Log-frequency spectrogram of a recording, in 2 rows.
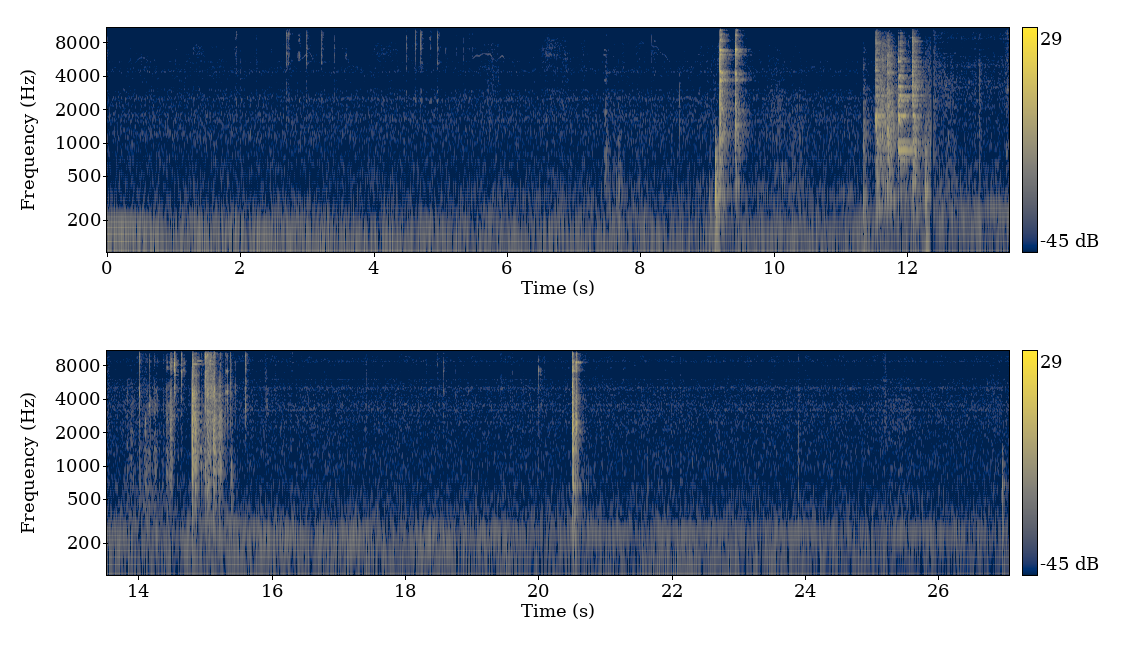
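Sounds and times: steady low hum: 0:00.0 - 0:27.0
metal parts clinking: 0:13.8 - 0:15.7.

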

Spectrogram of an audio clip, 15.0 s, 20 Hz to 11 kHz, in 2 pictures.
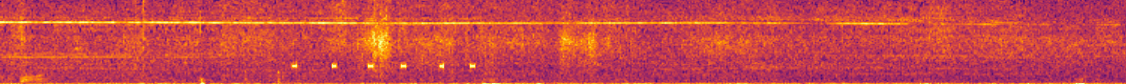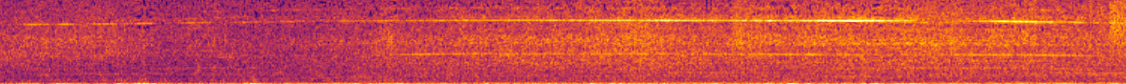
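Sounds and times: faint electric motor whine: 0:00.0 - 0:15.0
steady low rumble: 0:00.0 - 0:15.0.

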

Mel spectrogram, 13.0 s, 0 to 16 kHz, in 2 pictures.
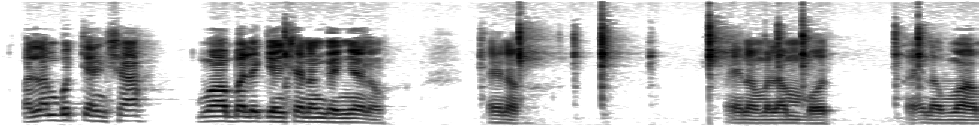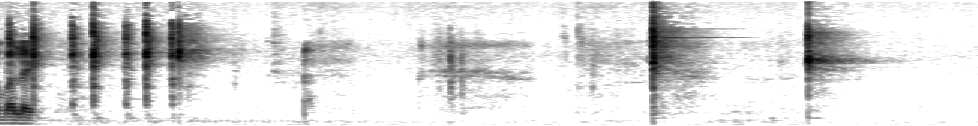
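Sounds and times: circuit breaker toggle clicks: 0:03.2 - 0:08.0.

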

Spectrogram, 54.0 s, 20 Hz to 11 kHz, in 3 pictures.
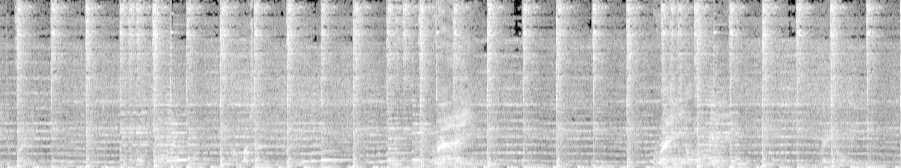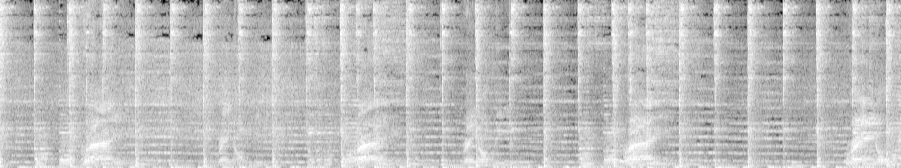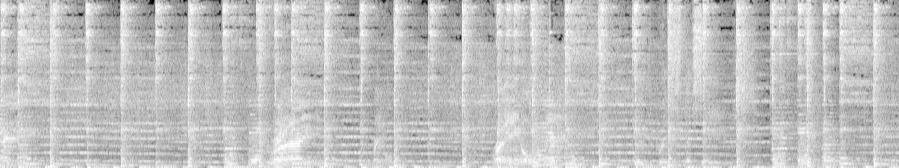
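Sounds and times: person singing: 0:00.0 - 0:00.9, 0:02.4 - 0:06.6, 0:08.4 - 0:10.2, 0:13.0 - 0:15.2, 0:16.4 - 0:17.4, 0:19.3 - 0:21.2, 0:22.3 - 0:23.7, 0:24.6 - 0:26.4, 0:27.2 - 0:28.4, 0:29.6 - 0:32.0, 0:34.9 - 0:37.0, 0:40.6 - 0:44.2, 0:45.8 - 0:54.0
bass notes: 0:00.0 - 0:54.0
gospel music with drum beat: 0:00.0 - 0:54.0
person singing gliding phrases: 0:02.5 - 0:03.9, 0:08.6 - 0:10.0, 0:13.0 - 0:14.9, 0:19.6 - 0:20.8, 0:24.8 - 0:26.0, 0:27.3 - 0:28.3, 0:29.7 - 0:31.5, 0:34.9 - 0:36.7, 0:41.4 - 0:42.7, 0:45.9 - 0:47.7.

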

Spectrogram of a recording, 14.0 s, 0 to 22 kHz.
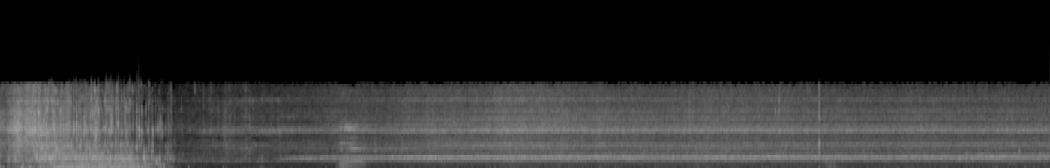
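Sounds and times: water rushing: 0:00.0 - 0:14.0.

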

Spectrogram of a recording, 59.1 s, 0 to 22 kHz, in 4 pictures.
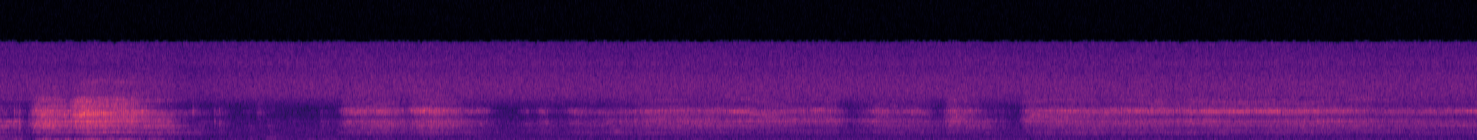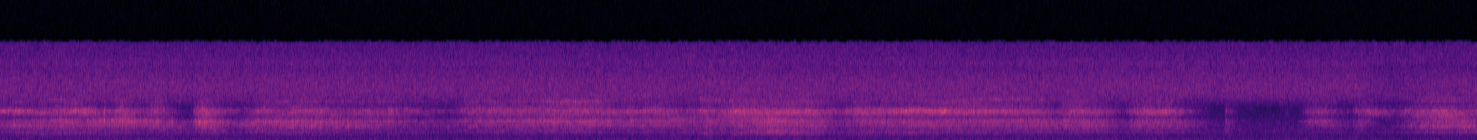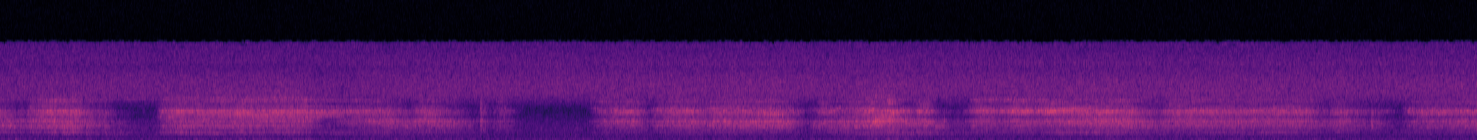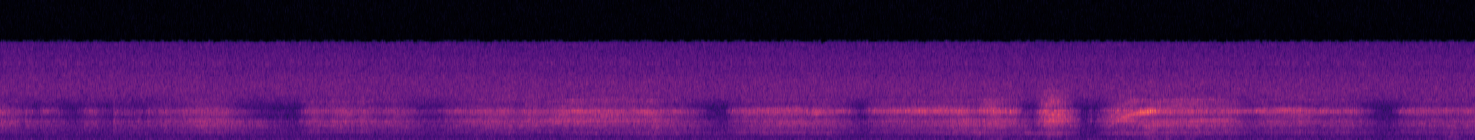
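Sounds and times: tyres hissing across floor: 0:00.0 - 0:02.8, 0:27.8 - 0:34.8, 0:35.4 - 0:59.0.

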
